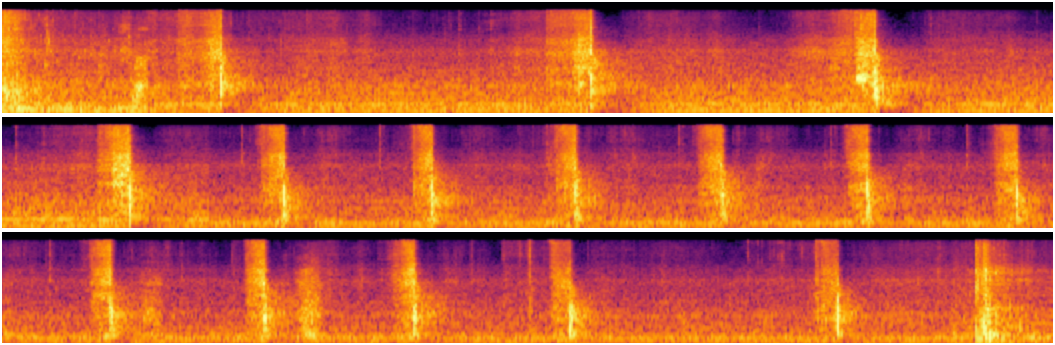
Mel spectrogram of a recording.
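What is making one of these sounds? A knife chops through a radish onto a cutting board in sharp, regular knocks.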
